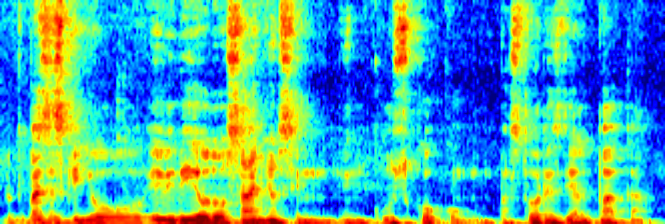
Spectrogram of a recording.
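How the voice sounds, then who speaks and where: A male anthropologist recounts an anecdote at a panel, pausing and repeating words as he searches for them. The hall adds echo and a faint noise floor. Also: medium pitch, flat delivery, gravelly, mellow. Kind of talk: conference talk.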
